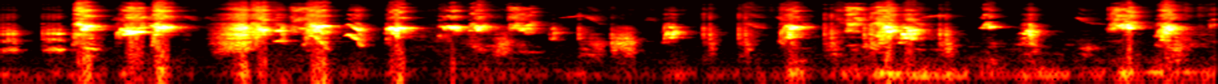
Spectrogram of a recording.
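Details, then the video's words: Javan myna song, morning, midday and evening: restless stream of scratchy squawks, rasping chatter and brief whistled slurs, nearly unbroken, with faint low rumble in the background. "Jalak kebo ,pagi, siang,sore"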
